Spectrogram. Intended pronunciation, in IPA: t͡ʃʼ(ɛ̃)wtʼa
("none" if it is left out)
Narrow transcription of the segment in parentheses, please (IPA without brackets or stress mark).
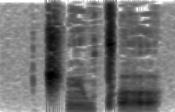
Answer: ɛ̃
